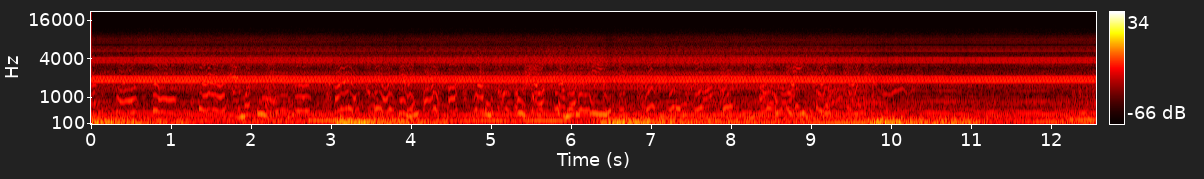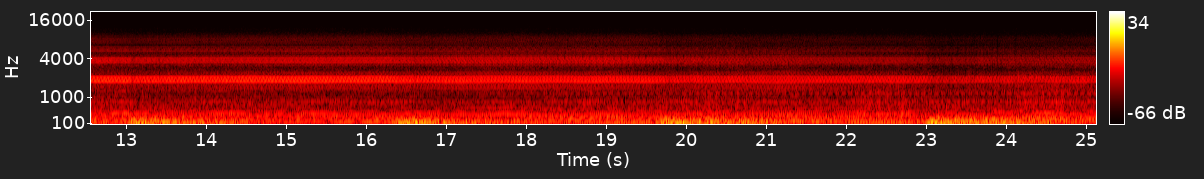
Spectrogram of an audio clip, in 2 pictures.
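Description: Horror-film soundtrack under a telepathic attack: an eerie electronic score with a steady high drone and a deep pulse about every three seconds. Wavering, whimper-like cries sound over it through the first ten seconds.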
